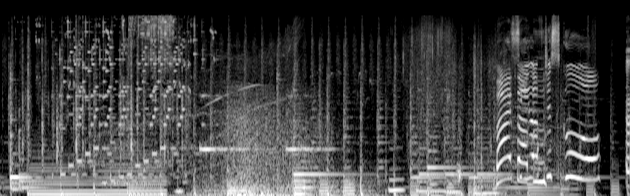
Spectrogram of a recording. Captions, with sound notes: (beeping) (humming) - Bye, Babu! - See you after school!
